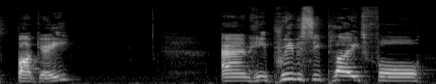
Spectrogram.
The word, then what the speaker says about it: Bugg: The newest signing for Witham Town player we got is a prolific striker, George Bugg, which we pronounce as Buggy.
